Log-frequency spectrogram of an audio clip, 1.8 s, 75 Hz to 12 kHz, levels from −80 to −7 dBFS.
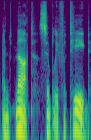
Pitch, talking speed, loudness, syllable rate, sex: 90 Hz, 130 wpm, -19 LUFS, 4.2 syllables/s, male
